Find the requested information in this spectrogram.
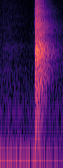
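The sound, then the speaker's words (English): A single sharp, loud smack of people slapping each other's hands, bright and crisp with a short fading tail, heard on its own with no voices. “You guys stop slapping each other's hands unless you want to slap me.”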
